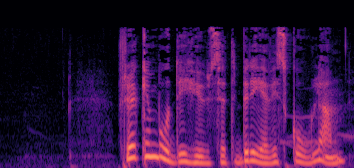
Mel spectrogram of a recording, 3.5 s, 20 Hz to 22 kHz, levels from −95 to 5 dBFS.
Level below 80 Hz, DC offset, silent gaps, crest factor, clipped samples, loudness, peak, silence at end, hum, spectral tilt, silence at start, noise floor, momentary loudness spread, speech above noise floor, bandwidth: -56 dBFS; under 0.1%; none; 18 dB; under 0.1%; -26 LUFS; -10 dBFS; 0.1 s; none; -5 dB/octave; 1.2 s; -69 dBFS; 6 LU; 43 dB; 11.5 kHz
